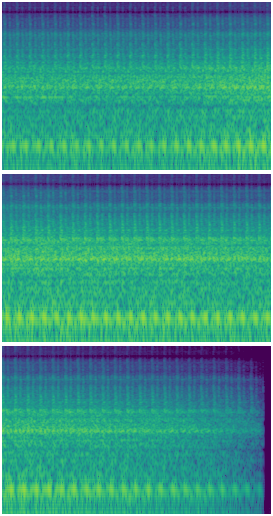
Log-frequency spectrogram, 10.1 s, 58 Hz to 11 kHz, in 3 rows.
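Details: Range Rover Classic 3.5 V8 idling: steady, rapid, even tapping about three a second; hydraulic lifter knock, suspected near cylinders 7–8; intake manifold cleaned, gaskets cut, radiator soldered; lifters later found sinking in cylinders 8 and 5.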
